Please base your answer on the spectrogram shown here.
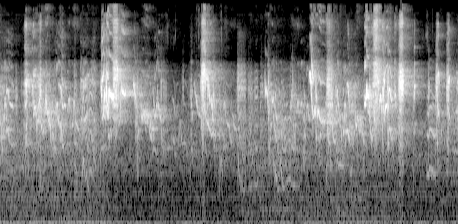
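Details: Singing budgies on a perch: short bursts of raspy chatter and high chirps come in clumps separated by brief lulls, with a faint low hum running underneath.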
